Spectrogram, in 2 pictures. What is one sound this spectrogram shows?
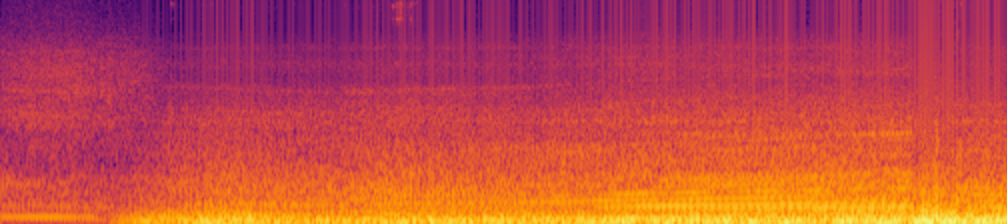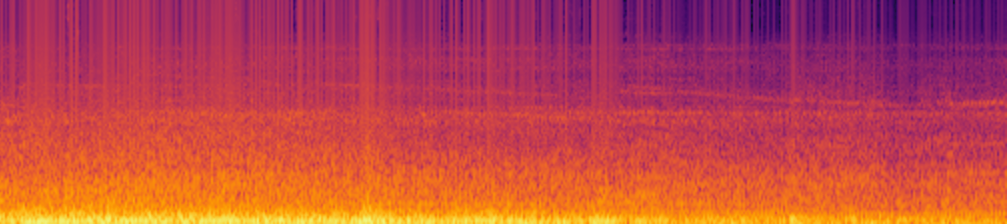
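A motorcycle engine roars loudly up close, revving up and down.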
